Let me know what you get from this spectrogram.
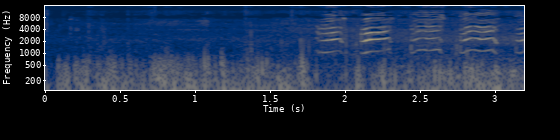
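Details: Ra, a one-eyed puppy whose injured eye popped out, due at the vet the next day for treatment, gives a rapid run of five or six short, high, whining yelps about a third of a second apart over a low rumbling background.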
